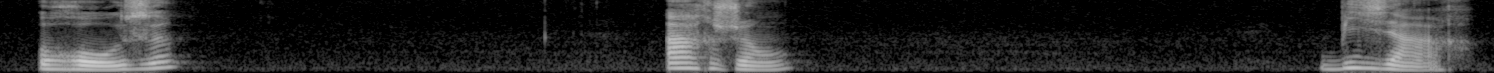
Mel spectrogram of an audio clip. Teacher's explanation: The sound R is pronounced from the bottom of your throat. It's almost like if you were gargling. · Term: The R sound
